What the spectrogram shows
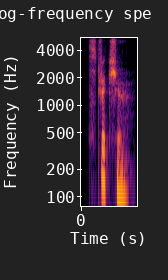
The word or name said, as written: stricture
